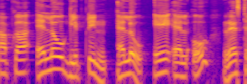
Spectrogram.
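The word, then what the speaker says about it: alogliptin: इसके बाद अगला एग्जांपल है आपका एलोग्लिप्टिन, एलो ALO, रेस्ट है ग्लिप्टिन GLIPTIN, एलोग्लिप्टिन।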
